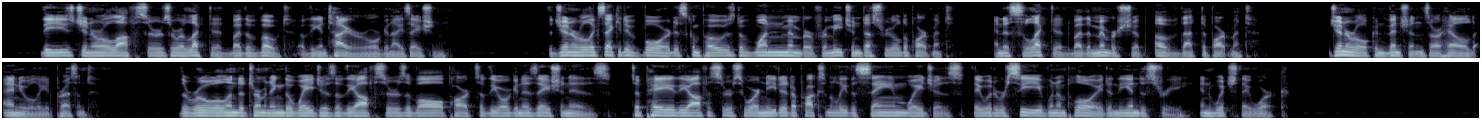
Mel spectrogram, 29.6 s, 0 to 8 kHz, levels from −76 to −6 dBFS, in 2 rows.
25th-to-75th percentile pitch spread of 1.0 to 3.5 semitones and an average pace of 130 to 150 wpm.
No: narrow, 2.5 semitones; average, 165 wpm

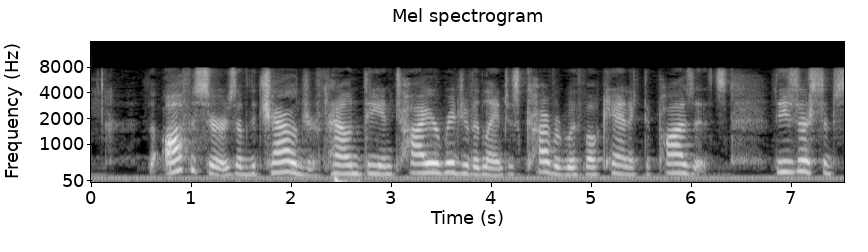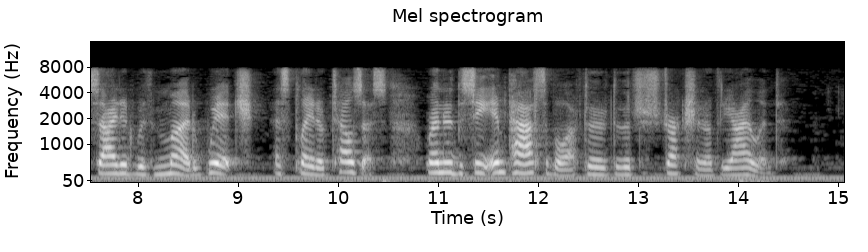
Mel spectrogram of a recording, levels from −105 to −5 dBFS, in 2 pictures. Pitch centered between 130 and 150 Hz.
No: high, 230 Hz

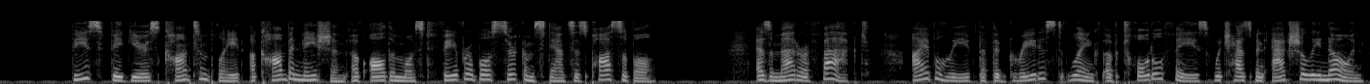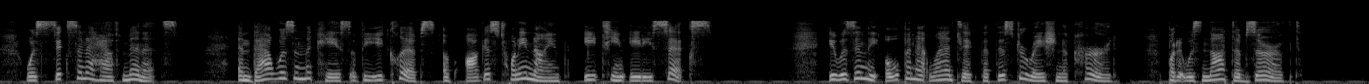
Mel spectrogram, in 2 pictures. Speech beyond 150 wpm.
No: slow, 135 wpm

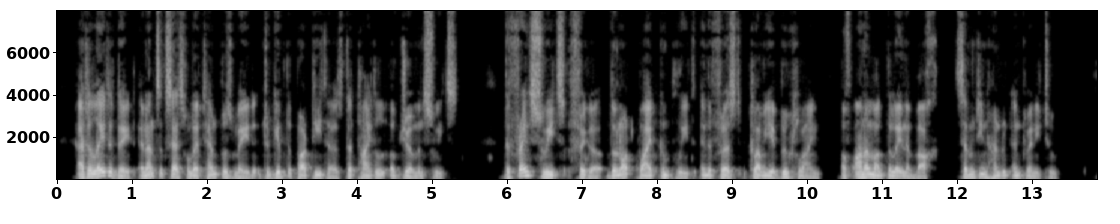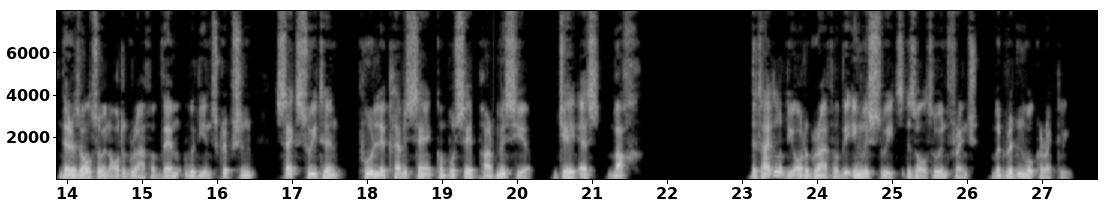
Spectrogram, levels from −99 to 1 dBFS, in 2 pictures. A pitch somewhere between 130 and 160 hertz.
No: low, 105 Hz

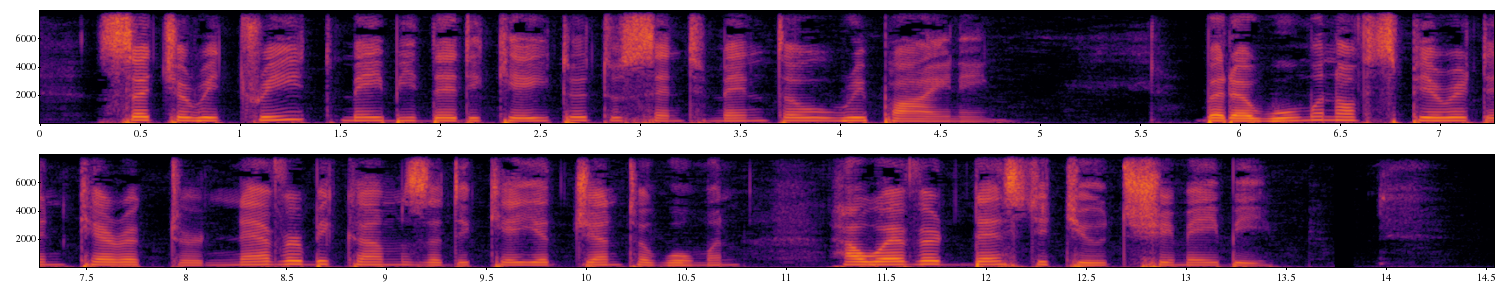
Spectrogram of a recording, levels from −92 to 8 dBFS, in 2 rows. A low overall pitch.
No: high, 195 Hz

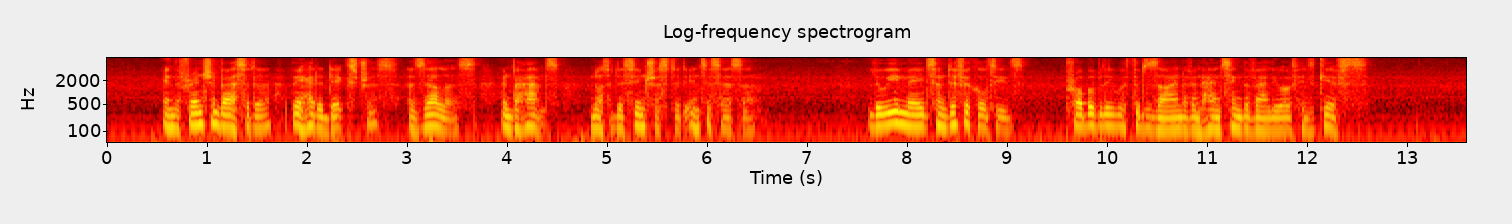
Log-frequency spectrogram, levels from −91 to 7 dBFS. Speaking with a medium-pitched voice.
No: low, 125 Hz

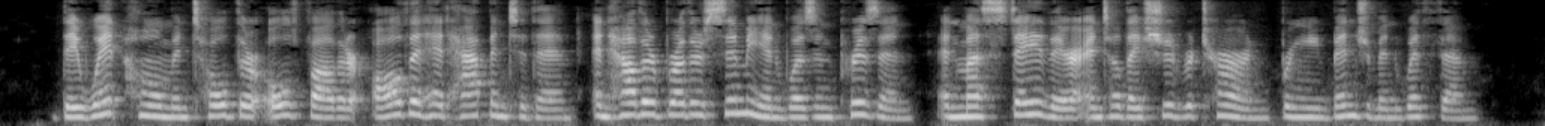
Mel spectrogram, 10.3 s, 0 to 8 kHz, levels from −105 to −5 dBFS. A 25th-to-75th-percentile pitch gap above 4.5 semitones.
No: average, 2.7 semitones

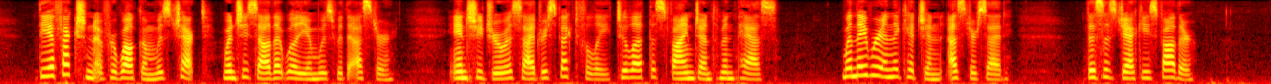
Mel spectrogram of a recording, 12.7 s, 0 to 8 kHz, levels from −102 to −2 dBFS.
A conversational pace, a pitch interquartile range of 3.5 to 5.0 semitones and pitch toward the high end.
Yes: average, 180 wpm; average, 3.8 semitones; high, 220 Hz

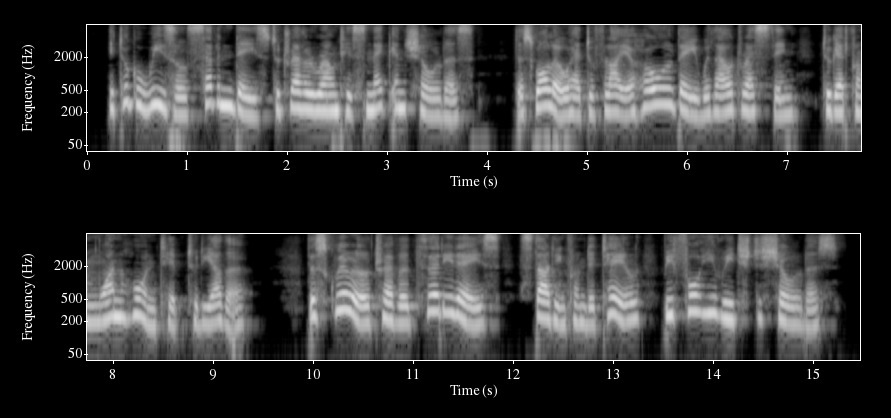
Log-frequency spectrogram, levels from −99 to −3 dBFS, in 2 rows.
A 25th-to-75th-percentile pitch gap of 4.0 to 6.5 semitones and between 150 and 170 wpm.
No: average, 4.5 semitones; average, 180 wpm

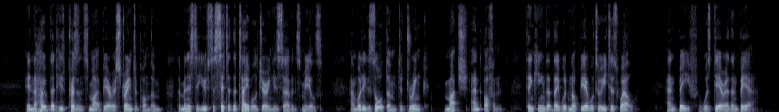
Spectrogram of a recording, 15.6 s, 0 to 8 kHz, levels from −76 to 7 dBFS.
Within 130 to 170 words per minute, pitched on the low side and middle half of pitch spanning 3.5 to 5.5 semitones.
No: average, 190 wpm; low, 110 Hz; average, 3.8 semitones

